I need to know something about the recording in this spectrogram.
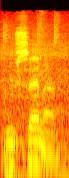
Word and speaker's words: Busena: Busena.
